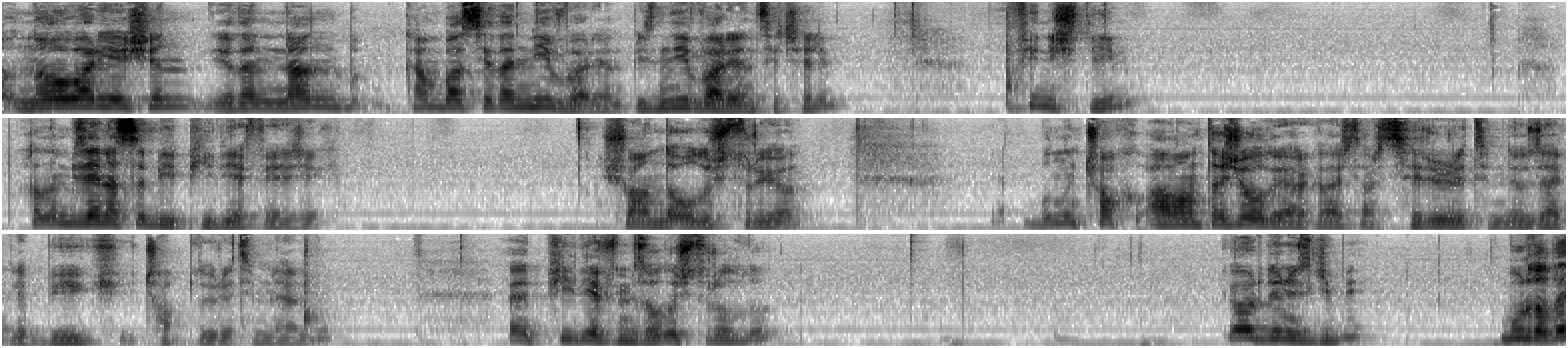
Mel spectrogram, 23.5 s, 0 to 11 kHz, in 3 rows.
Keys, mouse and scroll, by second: 2.5 shift+click, 4.4 shift+click, 17.9-20.1 shift+drag, 21.5 ctrl+shift+middle click.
